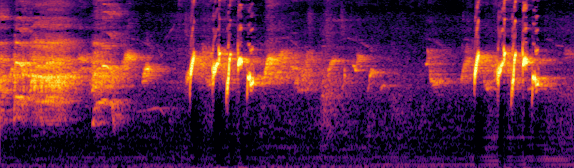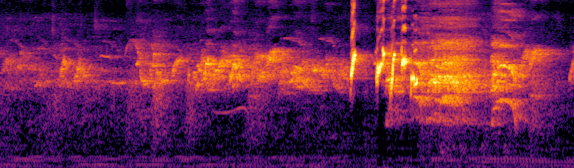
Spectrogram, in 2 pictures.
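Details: Repeated song phrases from a Red-whiskered bulbul in the "sumnuan thong" master-song style, roughly every three to four seconds. Each is a burst of sharp whistled notes trailing into a chattering warble.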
